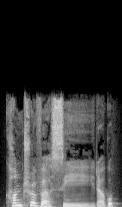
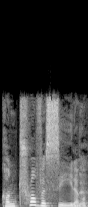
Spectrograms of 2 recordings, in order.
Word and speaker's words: controversy: controversial 논란이 많다라는 뜻인데요.이 논란 controvery라고 발음하기도 하고 controvery라고 발음하기도 합니다. 강세가 다른데요. 둘 다 가능하고 논란이 많은 국민 투표였어요.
